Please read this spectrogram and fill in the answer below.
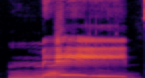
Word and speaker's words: made: There's a silent E at the end. And his job is he jumps over. He makes the vowel say its name, not his sound. So we say made.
